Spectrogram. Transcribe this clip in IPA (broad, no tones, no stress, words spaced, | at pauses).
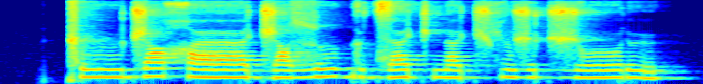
ǁʉːd͡ʒɑ χæːd͡ʒɑ ɮʉɡy d͡zæt͡ʃnæt͡ʃçyʒɵt͡ʃ ʒɵːɾy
